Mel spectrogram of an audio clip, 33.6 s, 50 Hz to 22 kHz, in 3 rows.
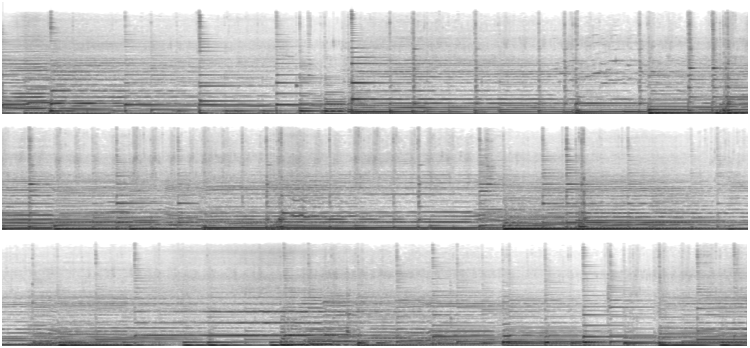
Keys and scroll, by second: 0.7-4.8 typing, 9.5 z, 19.5 e, 23.0 d.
